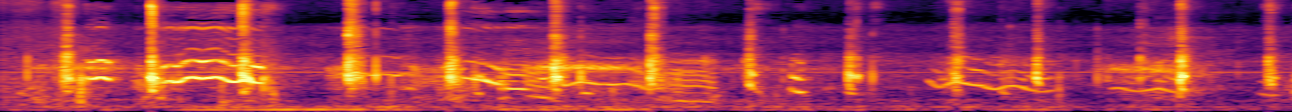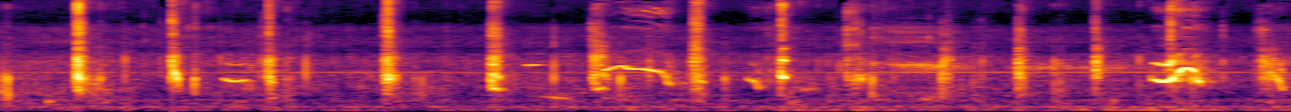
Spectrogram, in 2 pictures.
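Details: Beagle puppies work their way to their mother to nurse: brief clusters of thin whines and squeaks, sparser after the first few seconds, over repeated sharp clicks and rustling movement.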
